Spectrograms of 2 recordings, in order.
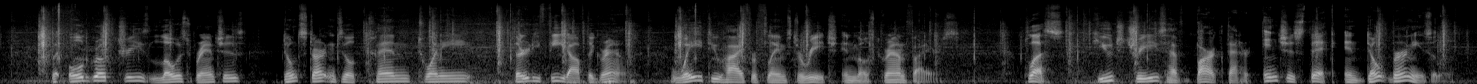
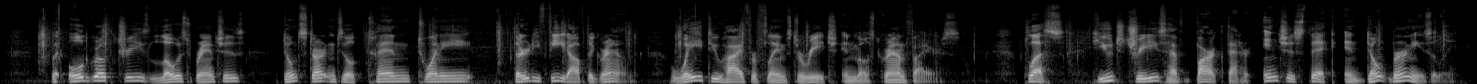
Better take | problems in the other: second | wind noise on the microphone; heavy; 5 dB below the speech; occasional gusts in the second

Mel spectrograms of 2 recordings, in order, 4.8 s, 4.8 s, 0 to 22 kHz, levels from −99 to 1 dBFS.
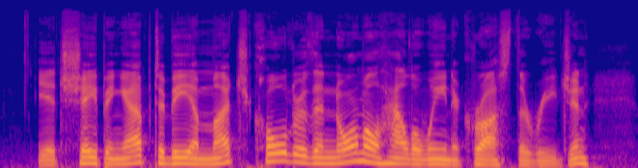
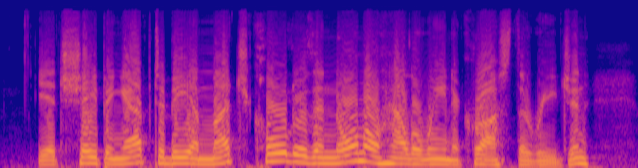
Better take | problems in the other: first | distortion; heavy; 19% of the sound clipped

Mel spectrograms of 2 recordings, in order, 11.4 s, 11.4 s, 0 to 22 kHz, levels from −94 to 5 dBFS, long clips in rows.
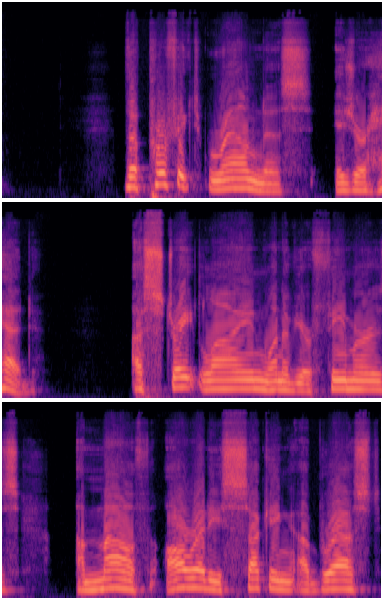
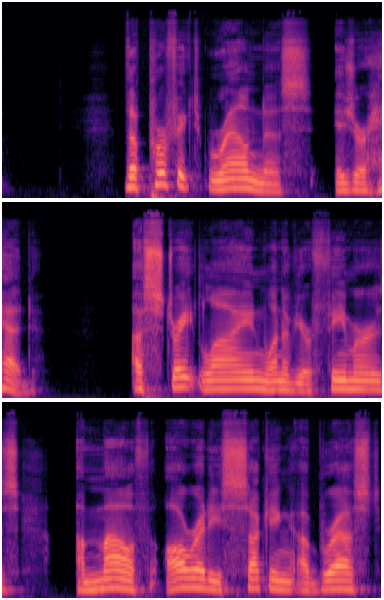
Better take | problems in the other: second | distortion; slight; 7% of the sound clipped

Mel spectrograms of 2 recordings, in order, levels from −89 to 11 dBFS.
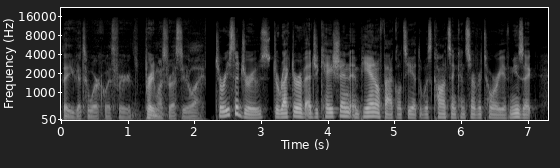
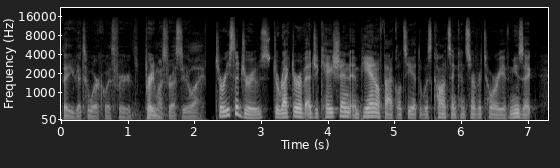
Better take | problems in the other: neither | none

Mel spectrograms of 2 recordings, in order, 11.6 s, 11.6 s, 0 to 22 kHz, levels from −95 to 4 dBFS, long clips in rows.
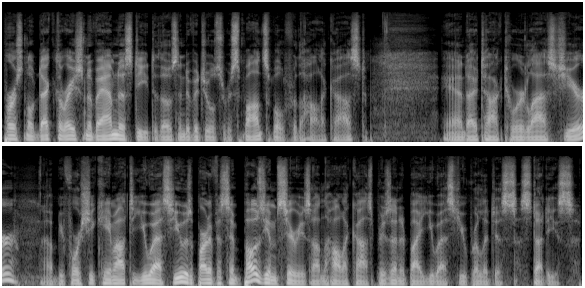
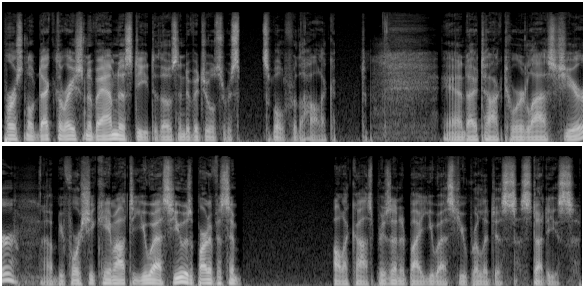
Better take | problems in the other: first | audio cutting out; at 2.5 s, at 3.5 s and at 8 s for 1 s

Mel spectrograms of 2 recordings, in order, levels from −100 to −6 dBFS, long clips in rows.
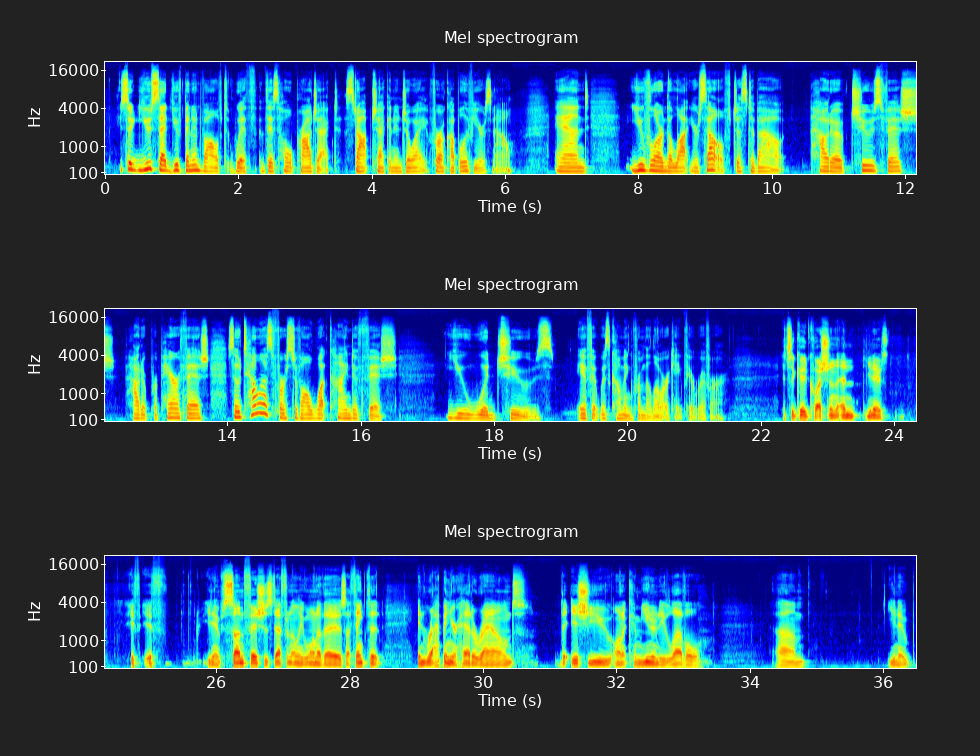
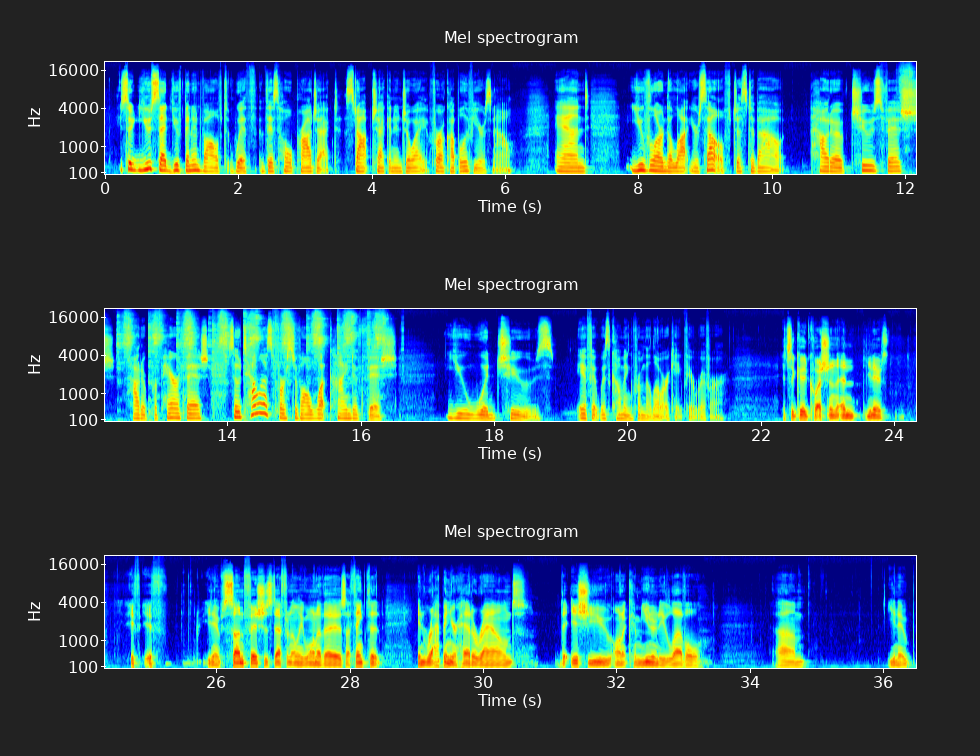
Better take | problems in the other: first | clattering dishes; noticeable; from 12 to 17 s; peak 6 dB below the speech

